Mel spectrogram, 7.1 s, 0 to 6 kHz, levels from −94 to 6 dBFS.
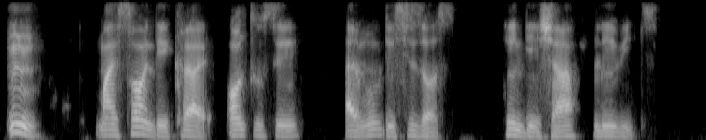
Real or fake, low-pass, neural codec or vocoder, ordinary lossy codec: fake; 5.4 kHz; codec, 24 kHz, 6 kbps, HILCodec; none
